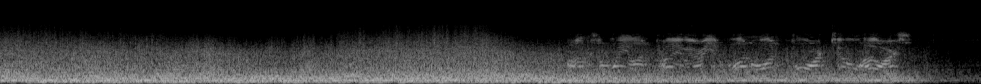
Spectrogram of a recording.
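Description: Bombs exploding after release from a wartime bomber, a continuous heavy rumble of blasts and droning aircraft that fades out near the end, with a voice speaking over it in the latter half.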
